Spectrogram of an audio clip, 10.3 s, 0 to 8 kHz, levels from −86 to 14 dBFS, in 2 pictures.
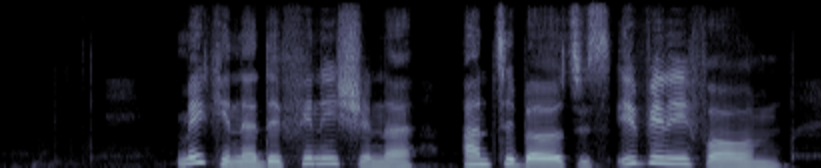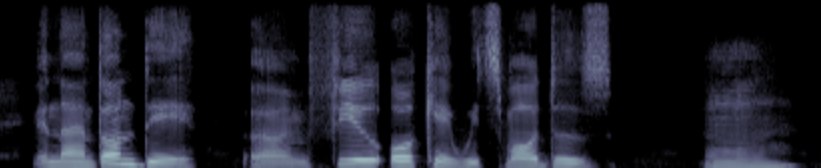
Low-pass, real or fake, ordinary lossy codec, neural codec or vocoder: none; fake; none; codec, 16 kHz, 1 kbps, X-Codec, HuBERT features, trained on LibriSpeech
